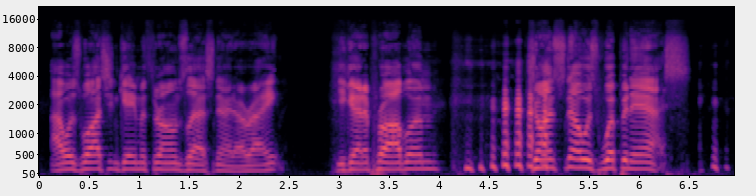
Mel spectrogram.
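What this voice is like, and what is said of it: Put-on Boston accent, old woman. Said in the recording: “I can base it off my grandmother, which just sounds like me doing a Boston accent.”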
